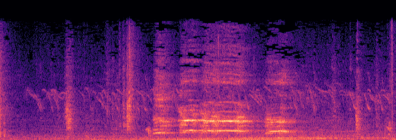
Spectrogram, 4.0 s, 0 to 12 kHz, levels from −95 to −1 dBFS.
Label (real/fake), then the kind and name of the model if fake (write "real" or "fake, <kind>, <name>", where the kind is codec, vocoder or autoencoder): real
